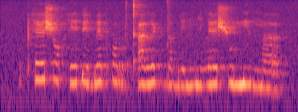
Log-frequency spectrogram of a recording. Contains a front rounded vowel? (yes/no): no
